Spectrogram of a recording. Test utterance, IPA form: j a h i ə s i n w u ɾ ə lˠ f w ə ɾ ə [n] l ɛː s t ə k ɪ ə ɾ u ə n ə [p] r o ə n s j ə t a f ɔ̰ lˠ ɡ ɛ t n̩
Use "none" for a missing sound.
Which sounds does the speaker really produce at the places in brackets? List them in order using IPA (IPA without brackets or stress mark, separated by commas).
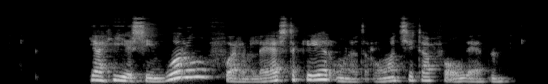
n, t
